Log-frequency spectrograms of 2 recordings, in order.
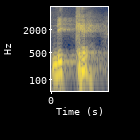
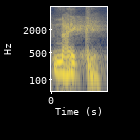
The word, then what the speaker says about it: Nike: 니케. Nike. 그걸 우리 발로 하면 니케예요. 그런데 영어로 발음하면 나이키.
